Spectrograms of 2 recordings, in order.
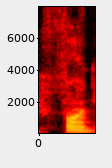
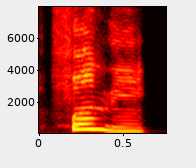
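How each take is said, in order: First: The word is said flatly, like a statement. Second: The word is said loudly, like an exclamation. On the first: The speaker calls it wrong. "I can't say funny" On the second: The speaker calls it right. "I have to exclaim it"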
